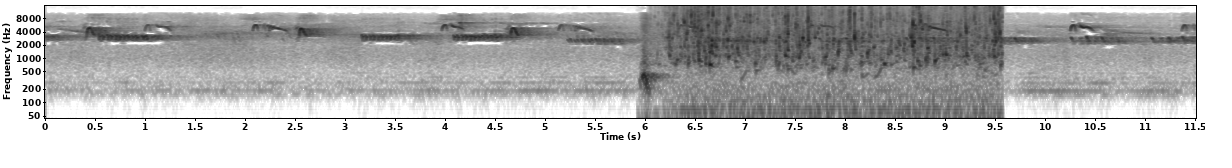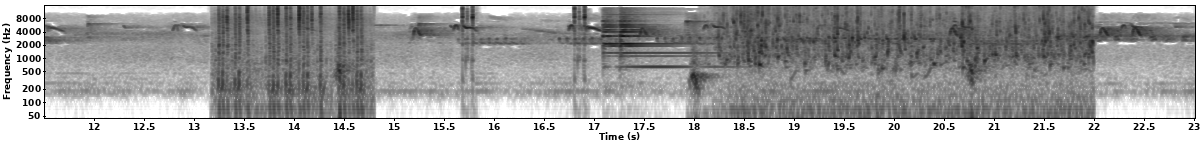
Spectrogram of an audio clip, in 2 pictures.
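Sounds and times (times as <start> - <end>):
small birds chirping: 6.3 - 9.6
harsh crackling noise: 13.2 - 14.8.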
